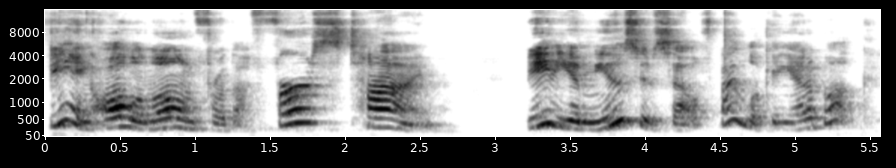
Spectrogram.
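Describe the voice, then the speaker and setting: A middle-aged woman reading aloud to children as a host, with gentle, expressive delivery. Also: high-pitched, measured pace. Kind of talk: storybook read-aloud with casual chat. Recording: echoey room, distant microphone.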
